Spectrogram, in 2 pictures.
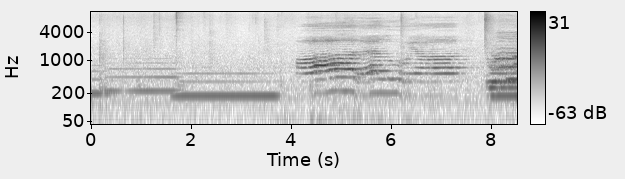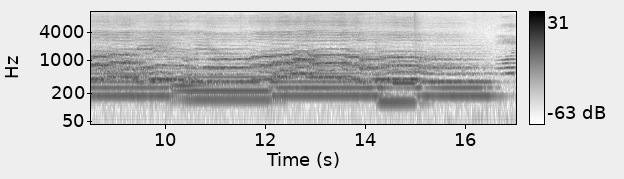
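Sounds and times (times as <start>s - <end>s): church choir chanting: 7.9s - 17.0s.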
